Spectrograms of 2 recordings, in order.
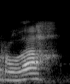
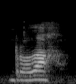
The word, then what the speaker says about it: rodaja: Que como ustedes han visto, yo le he pronunciado rodaja, así, ¿no? La mayor fuerza de voz está en da, rodaja.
